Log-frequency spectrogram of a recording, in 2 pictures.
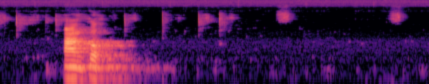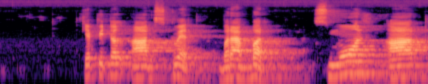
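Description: A man speaks calmly and clearly, as if teaching.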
